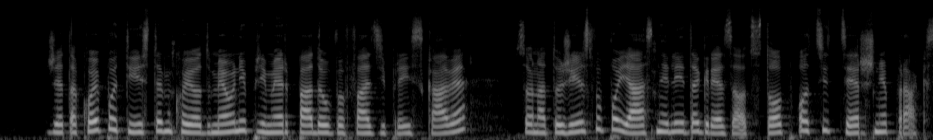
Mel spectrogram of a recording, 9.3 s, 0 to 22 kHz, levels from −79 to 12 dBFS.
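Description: No technical faults are audible anywhere in the speech recording.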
